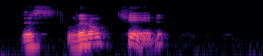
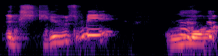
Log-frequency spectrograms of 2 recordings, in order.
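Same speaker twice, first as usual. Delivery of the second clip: slow, high, loud mock affront; hammed-up shocked indignation; taken aback; 7 dB louder, much slower than usual. Dad stunned by his little son's insult, high affronted disbelief. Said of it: "so taken aback".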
